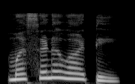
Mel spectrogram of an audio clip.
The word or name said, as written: ಮಸಣವಟ್ಟೆ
